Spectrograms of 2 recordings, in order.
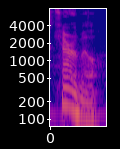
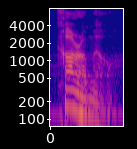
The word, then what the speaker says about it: caramel: How do you pronounce caramel? Caramel. Caramel. With three syllable caramel. Other. I pronounce it caramel.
